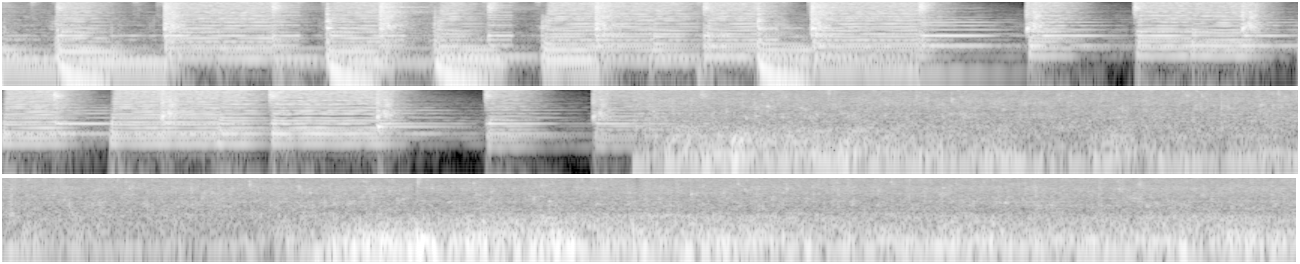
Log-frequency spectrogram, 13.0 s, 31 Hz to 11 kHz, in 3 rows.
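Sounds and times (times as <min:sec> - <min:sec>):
wind buffeting microphone: 0:06.6 - 0:12.9.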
